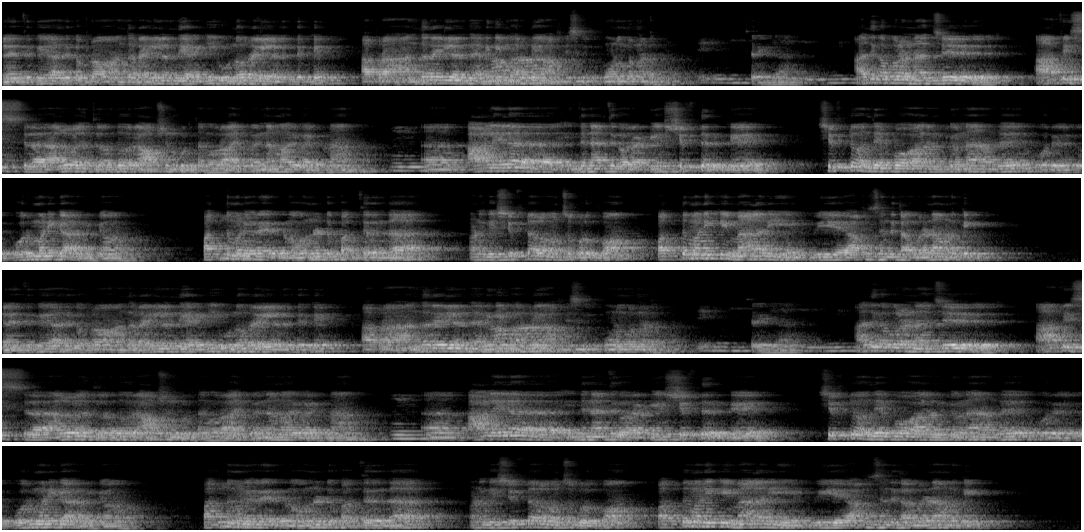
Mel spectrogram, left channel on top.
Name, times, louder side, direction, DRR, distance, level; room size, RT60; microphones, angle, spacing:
voice 1, 0.0-3.3 3.6-6.8 7.5-7.9 8.5-10.0 10.3-14.4 15.0-18.4 19.0-22.8 23.6-25.8 26.3-27.9 28.2-31.3, left 1 dB, 25° left, -3 dB, 0.4 m, -24 dB
voice 2, 4.5-5.8 6.9-8.4 8.9-9.3 14.7-15.0 20.2-20.5 23.7-24.0 28.4-28.7, right 1 dB, 40° right, -12 dB, 0.9 m, -33 dB
2.8 x 2.0 x 2.5 m, 1.1 s
head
